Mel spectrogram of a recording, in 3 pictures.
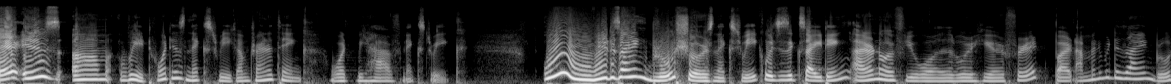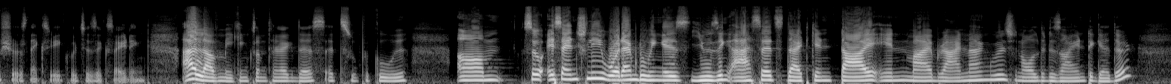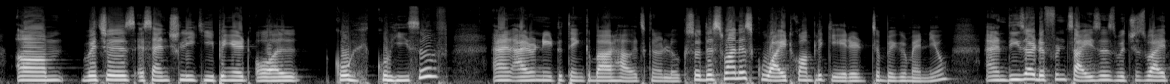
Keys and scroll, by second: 11.3 Escape, 13.5 BackSpace, 19.0 BackSpace.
